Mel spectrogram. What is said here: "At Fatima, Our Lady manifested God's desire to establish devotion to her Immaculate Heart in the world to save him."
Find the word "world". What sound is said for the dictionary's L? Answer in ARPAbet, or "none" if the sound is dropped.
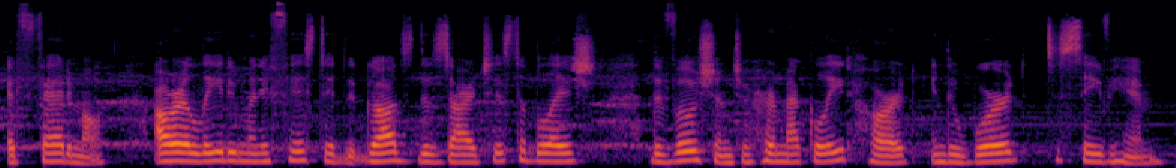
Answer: none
